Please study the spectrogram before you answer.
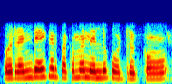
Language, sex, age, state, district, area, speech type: Tamil, female, 18-30, Tamil Nadu, Kallakurichi, urban, conversation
